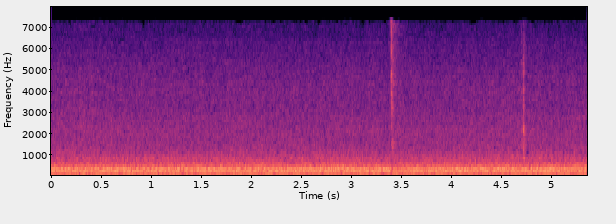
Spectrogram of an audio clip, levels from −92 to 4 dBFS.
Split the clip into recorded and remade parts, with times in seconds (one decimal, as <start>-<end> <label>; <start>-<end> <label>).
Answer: 0.0-5.4 recorded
